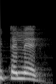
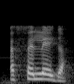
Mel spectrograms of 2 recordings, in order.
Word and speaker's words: الثلاجة: يعني أنا في البيت بقول لبنت هاتي حاجة من التلاجة، ده غلط. الثلاجة تمام.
